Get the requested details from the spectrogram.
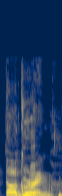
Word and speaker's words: Goreng: Goreng. – Goren? – It's spelled G-O-R-E-N-G. – Okay. – I think it is pronounced Goren, though.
